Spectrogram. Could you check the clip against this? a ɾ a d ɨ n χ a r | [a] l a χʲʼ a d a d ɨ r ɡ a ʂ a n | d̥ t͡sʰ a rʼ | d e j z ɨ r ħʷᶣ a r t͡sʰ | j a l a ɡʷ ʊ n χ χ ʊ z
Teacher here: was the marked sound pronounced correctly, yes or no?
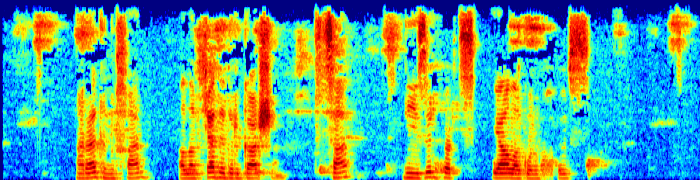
yes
